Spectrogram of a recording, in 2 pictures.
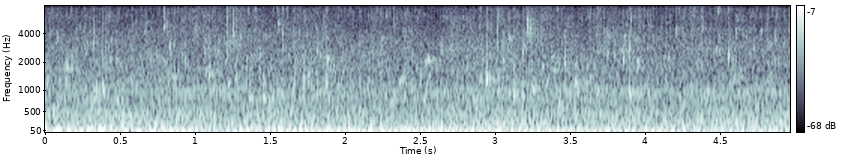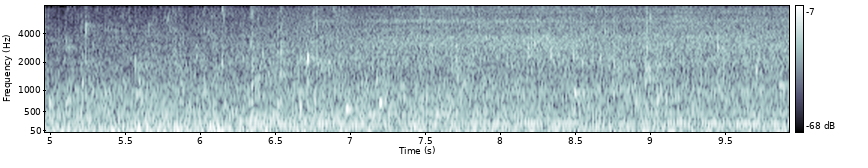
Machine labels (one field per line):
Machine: pump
